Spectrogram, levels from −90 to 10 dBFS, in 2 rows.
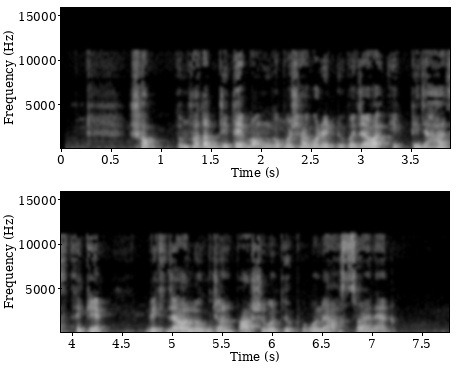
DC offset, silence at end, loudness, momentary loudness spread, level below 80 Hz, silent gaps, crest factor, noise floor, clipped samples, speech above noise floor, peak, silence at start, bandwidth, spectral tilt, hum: under 0.1%; 0.6 s; -25 LUFS; 10 LU; -58 dBFS; none; 22 dB; -52 dBFS; under 0.1%; 28 dB; -4 dBFS; 0.7 s; 11.5 kHz; -5.5 dB/octave; none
